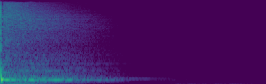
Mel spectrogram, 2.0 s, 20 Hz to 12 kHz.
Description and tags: Snare Of God Wet 032
drum, drumset, kit, pack, realistic, set, snare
